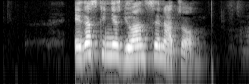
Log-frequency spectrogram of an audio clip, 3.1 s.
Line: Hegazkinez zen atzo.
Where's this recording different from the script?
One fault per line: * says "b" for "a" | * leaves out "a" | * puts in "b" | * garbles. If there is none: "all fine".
* puts in "joan"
